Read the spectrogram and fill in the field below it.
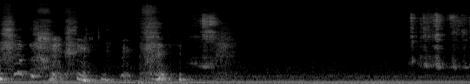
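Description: A soundboard sound effect of a man gurgling water in his throat: a few wet, bubbling bursts with breathy hiss in the first half, then a lull and a short airy rush at the end, over a steady low hum.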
